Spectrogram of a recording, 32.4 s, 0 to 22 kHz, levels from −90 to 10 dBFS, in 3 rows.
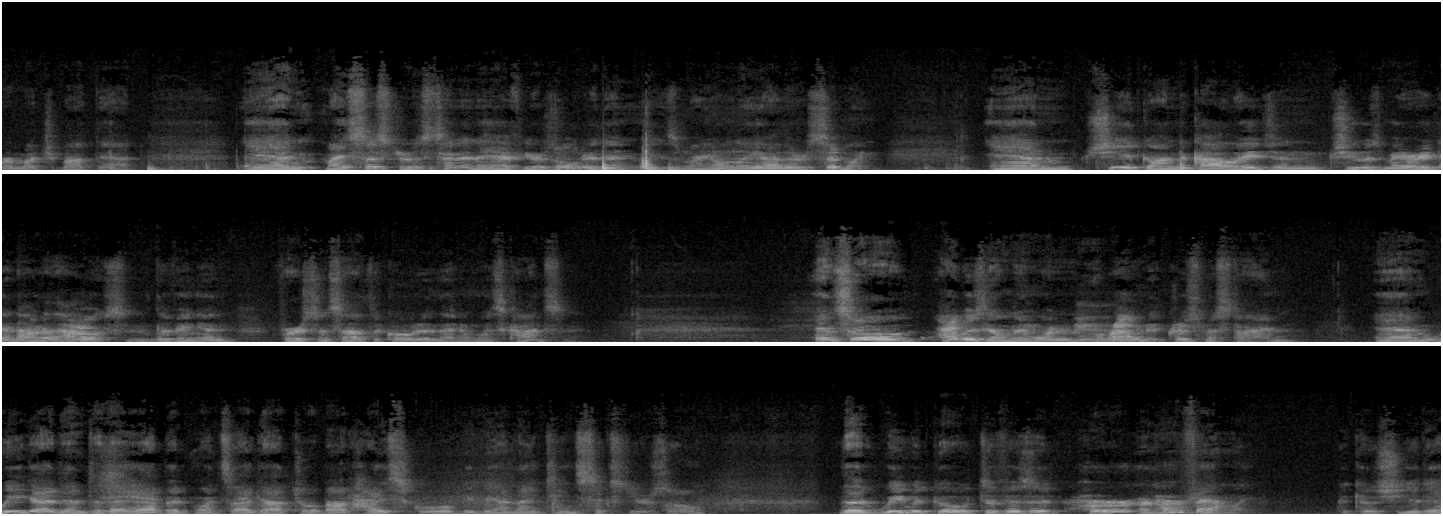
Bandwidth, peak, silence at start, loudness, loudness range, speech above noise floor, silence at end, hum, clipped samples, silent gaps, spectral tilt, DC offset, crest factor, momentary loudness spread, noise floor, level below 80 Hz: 16 kHz; -8 dBFS; 0 s; -33 LUFS; 6 LU; 28 dB; 0 s; none; under 0.1%; none; -4.5 dB/octave; under 0.1%; 26 dB; 19 LU; -62 dBFS; -56 dBFS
